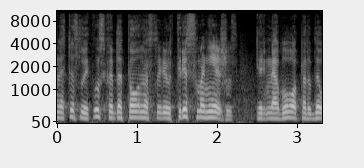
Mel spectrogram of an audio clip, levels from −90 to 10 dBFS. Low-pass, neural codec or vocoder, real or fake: 9.9 kHz; codec, 44.1 kHz, 1.7 kbps, Pupu-Codec; fake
